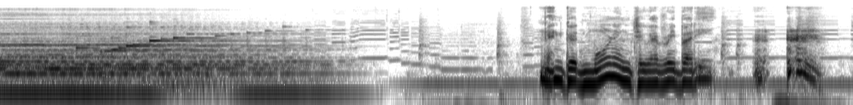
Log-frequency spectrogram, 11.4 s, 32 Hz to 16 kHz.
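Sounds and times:
low steady hum: 0.0 - 5.0
speech: 7.3 - 10.8
person clearing throat: 10.0 - 11.1.

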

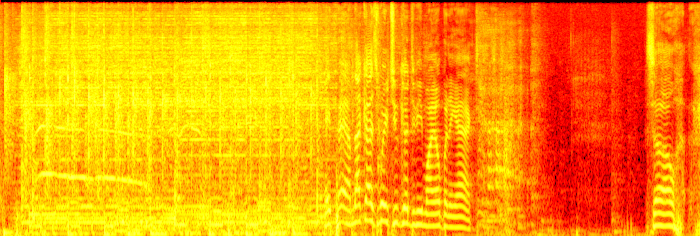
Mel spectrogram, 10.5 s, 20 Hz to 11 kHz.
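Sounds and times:
audience applause at a comedy show: 0.0 - 5.6
speech: 4.9 - 7.5, 9.7 - 10.5
laughter: 7.2 - 8.2.

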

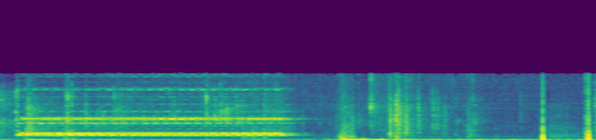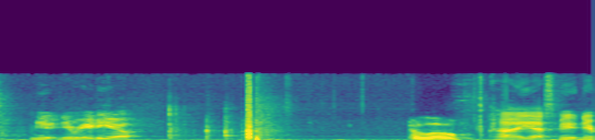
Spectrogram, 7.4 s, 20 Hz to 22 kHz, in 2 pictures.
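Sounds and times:
telephone at a radio station ringing with an electronic trill: 0.1 - 2.0
speech: 3.9 - 4.7, 6.3 - 7.4.

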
